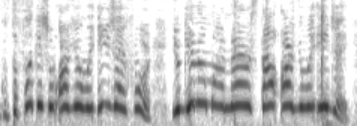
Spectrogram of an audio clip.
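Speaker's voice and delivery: high, fast mock scolding; playful scolding. Narrator snapping at friend, high fast mock scolding. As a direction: scold her high and fast, half joking. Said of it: "I'm like".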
